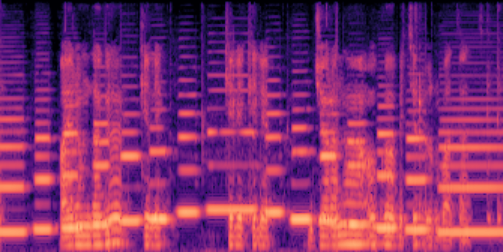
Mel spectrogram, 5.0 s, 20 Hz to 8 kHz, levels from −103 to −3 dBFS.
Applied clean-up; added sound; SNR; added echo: none; Wind instrument, woodwind instrument; -5 dB; none.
